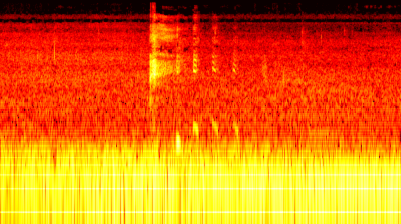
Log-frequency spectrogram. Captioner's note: giggles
